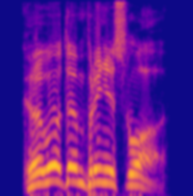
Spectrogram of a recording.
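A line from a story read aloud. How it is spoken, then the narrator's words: Irritated bark. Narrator (Russian): раздраженно гаркнул он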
